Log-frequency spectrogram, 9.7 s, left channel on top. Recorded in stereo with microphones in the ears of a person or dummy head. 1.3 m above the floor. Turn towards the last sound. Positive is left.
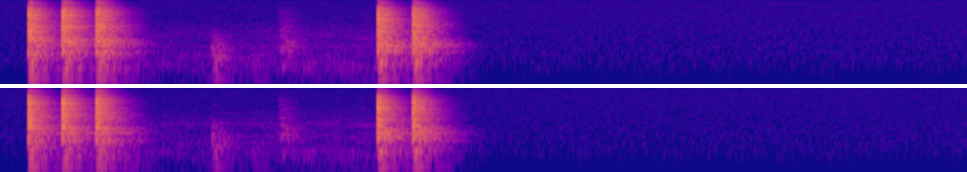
turn(degrees=-20)  # may be behind; listen again after turning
